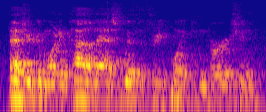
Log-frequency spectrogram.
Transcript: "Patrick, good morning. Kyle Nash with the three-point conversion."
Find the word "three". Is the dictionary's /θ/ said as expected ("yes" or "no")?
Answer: yes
